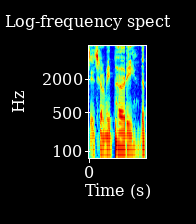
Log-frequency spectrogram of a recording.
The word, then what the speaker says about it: Purdy: Brock Purdy, who is their rookie quarterback who will play.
